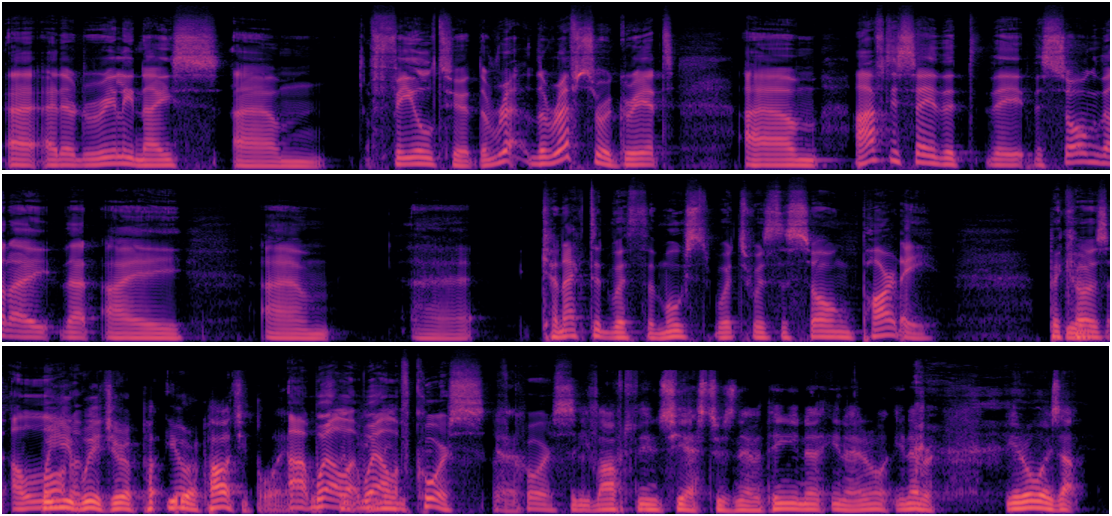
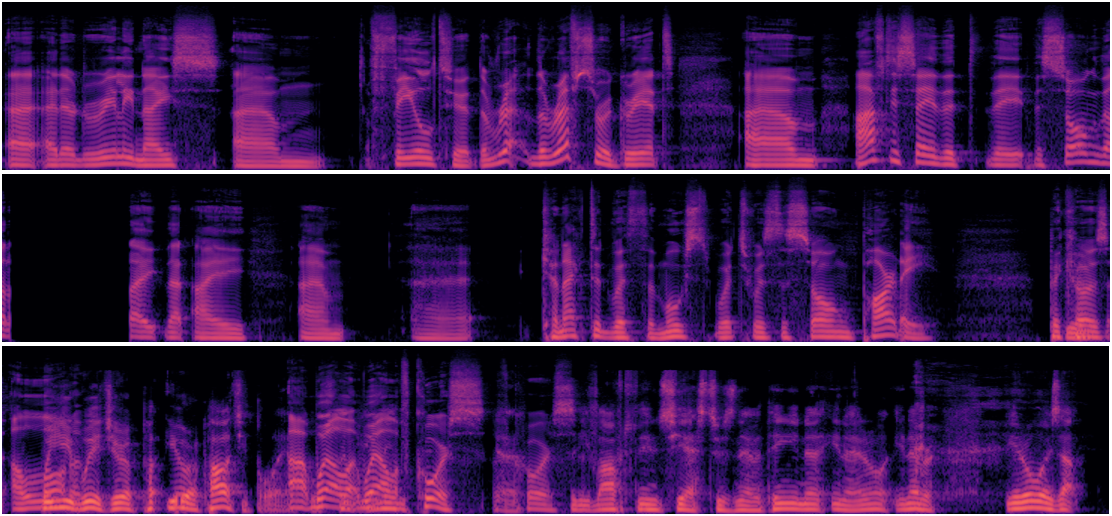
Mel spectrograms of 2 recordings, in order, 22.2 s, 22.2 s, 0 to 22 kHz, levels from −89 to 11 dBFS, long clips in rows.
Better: first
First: none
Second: audio freezing; at 7.5 s for 1 s

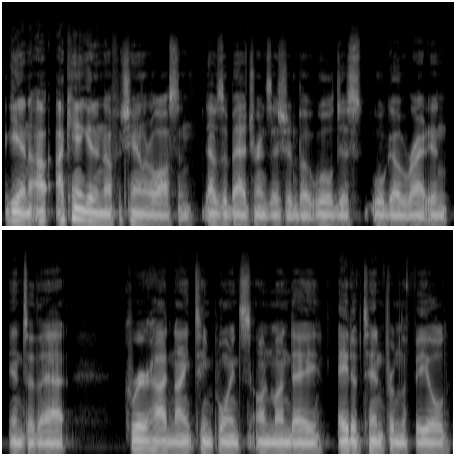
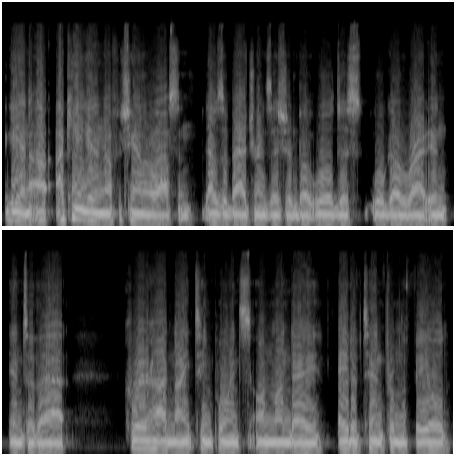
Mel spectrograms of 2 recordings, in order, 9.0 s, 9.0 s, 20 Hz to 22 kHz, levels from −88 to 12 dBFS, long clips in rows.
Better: first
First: none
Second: distortion; heavy; 21% of the sound clipped

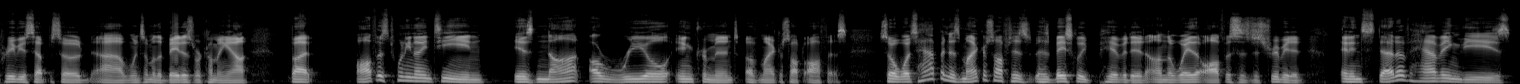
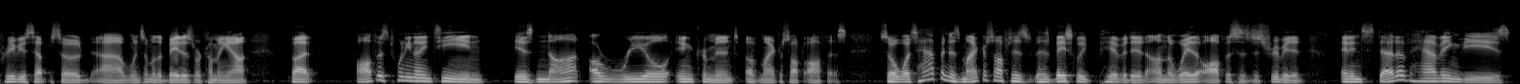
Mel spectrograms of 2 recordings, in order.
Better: first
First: none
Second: muffled; very slightly; fading above 4 kHz

